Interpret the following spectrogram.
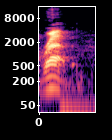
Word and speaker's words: Rabin: Is that how it's pronounced? Rabin? Rabin. Rabin? Yes. Ah, Rabin.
